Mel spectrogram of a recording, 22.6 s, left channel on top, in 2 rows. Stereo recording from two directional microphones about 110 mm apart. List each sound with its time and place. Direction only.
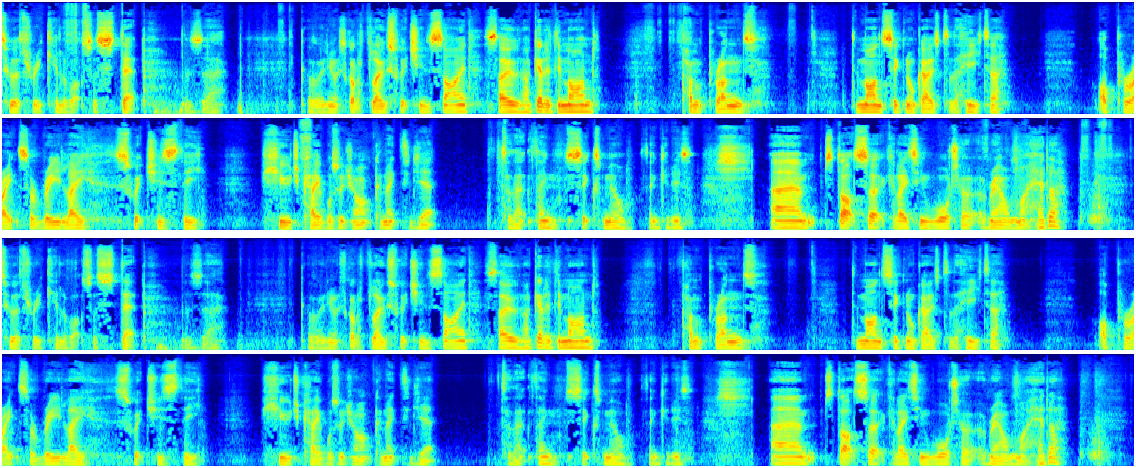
0.0 s speech: 25° left (ahead or behind)
6.7 s speech: 15° left (ahead or behind)
8.0 s speech: 30° left (ahead or behind)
